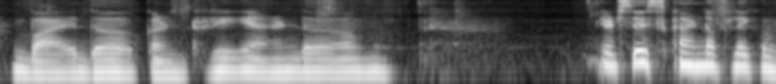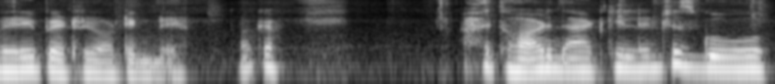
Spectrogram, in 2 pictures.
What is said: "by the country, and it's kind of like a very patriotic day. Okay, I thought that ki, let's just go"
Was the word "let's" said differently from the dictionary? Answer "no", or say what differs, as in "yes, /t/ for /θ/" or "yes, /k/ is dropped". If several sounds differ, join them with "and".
yes, /s/ is dropped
